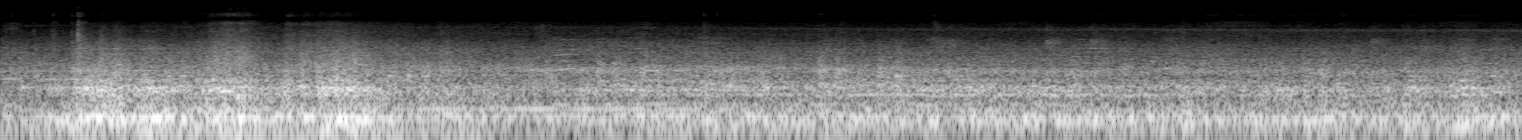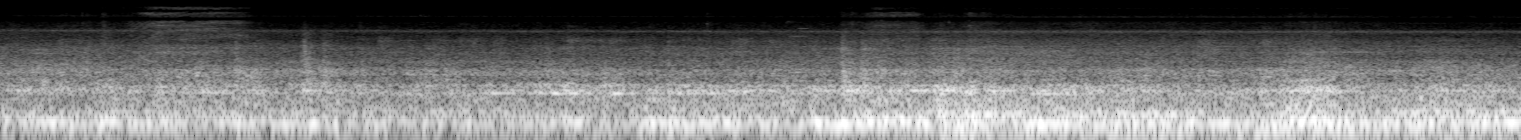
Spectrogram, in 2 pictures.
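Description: An MTR M-train electric multiple unit running at speed, heard from inside the car by the doors. Wheels on rail and the traction gear make a steady low rumble, which swells louder near the start and again in the last several seconds.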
